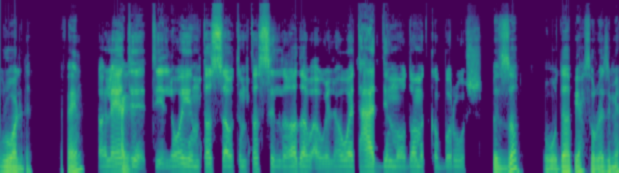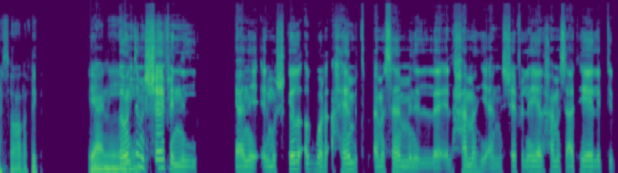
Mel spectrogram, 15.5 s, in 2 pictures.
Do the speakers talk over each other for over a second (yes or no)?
no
